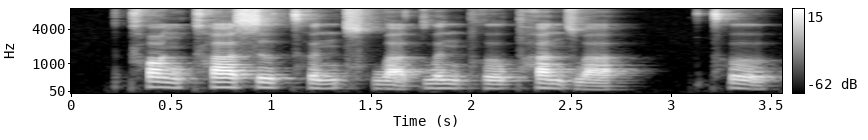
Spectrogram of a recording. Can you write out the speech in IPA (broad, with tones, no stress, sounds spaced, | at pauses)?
kʰ ɑ˥˩ ŋ kʰ ä˥ s ɹ̩˥˩ t̪ʰ ə˧˥ n t͡sʰ w ä̰˨˩ t̪ w ə˥˩ n pʰ ɤ˧˥ pʰ a˥˩ n s w ä˩ | t̪ʰ ɤ˥˩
